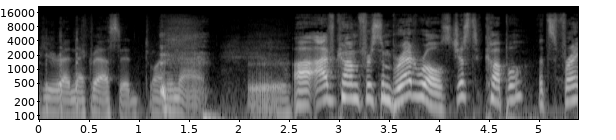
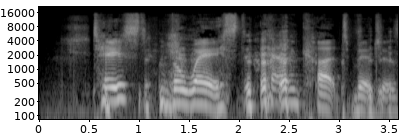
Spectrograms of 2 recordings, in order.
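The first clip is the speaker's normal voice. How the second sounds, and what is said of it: Snobby director character voice. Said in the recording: “good snobby director impression ... You want a snobby director?”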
